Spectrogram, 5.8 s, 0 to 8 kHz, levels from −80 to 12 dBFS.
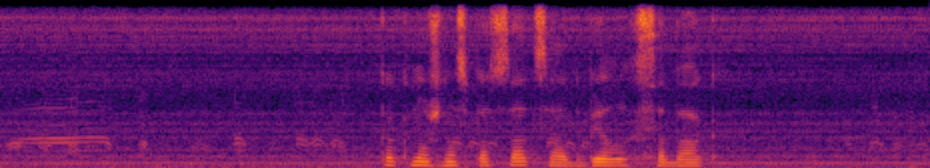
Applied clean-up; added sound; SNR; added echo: none; Bird / Fowl; 17 dB; none.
